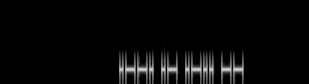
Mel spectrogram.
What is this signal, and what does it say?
Morse code, heard as a keyed tone, about 38 wpm, 700 Hz. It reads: PALM
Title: Multi-letter Phonemes 40wpm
